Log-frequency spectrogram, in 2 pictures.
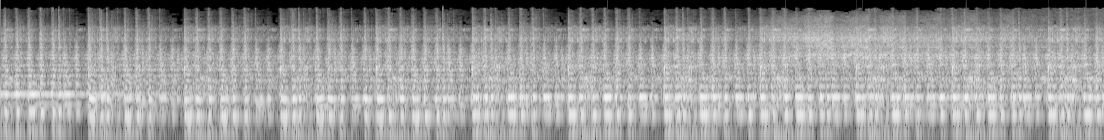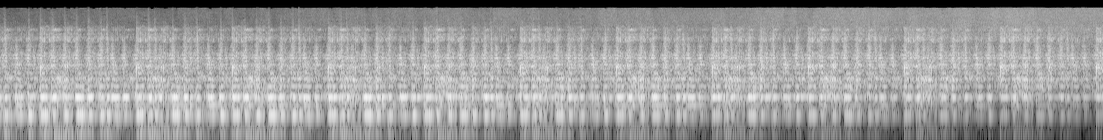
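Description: Melodic techno track: held synthesizer chords over a steady, regular beat, with the chord shifting about a second in. A brighter hissing layer builds in from about eight seconds, and the bass thins out near the end.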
